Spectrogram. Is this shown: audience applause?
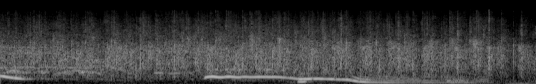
yes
